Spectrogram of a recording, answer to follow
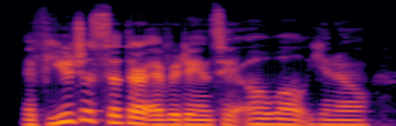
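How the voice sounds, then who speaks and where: A man talking at a very fast pace in a fairly high pitch, a quiet background around him. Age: 20s. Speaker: celebrity makeup artist. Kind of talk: casual chat.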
